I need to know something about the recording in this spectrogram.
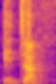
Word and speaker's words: eta: And moving on is the letter Ita, and as in Nikita, the album from Elton John and the single, Nikita, Ita, Ita.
